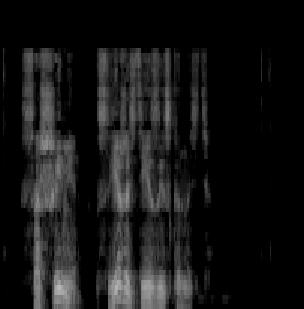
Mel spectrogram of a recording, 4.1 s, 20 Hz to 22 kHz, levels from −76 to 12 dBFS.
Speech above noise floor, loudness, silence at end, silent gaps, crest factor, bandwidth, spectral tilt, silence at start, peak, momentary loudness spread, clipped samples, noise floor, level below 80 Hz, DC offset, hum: 51 dB; -24 LUFS; 1.3 s; none; 18 dB; 11.5 kHz; -3.5 dB/octave; 0.3 s; -8 dBFS; 17 LU; under 0.1%; -75 dBFS; -60 dBFS; under 0.1%; none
